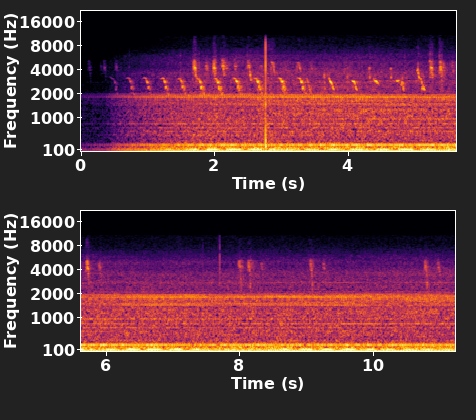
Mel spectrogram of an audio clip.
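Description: Bird chirping in a quick series of short high calls, then more sparsely, over a steady low hum; the sound fades in over the first two seconds.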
